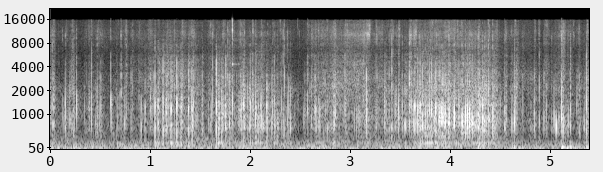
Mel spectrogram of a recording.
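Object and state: Leather jacket.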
